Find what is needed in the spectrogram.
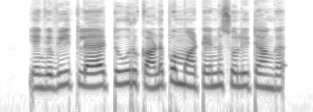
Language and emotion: Tamil, sad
